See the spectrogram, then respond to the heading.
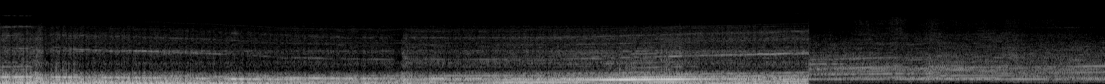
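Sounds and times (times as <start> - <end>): car engine accelerating hard: 0.0 - 11.0
car driving past: 5.7 - 11.0.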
